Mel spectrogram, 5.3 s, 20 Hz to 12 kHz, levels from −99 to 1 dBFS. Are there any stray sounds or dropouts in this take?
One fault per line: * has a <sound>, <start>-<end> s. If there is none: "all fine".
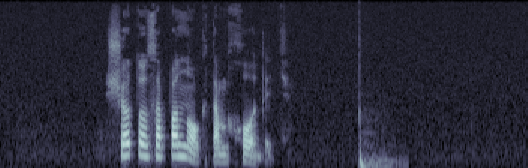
* has a thud, 3.6-4.1 s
